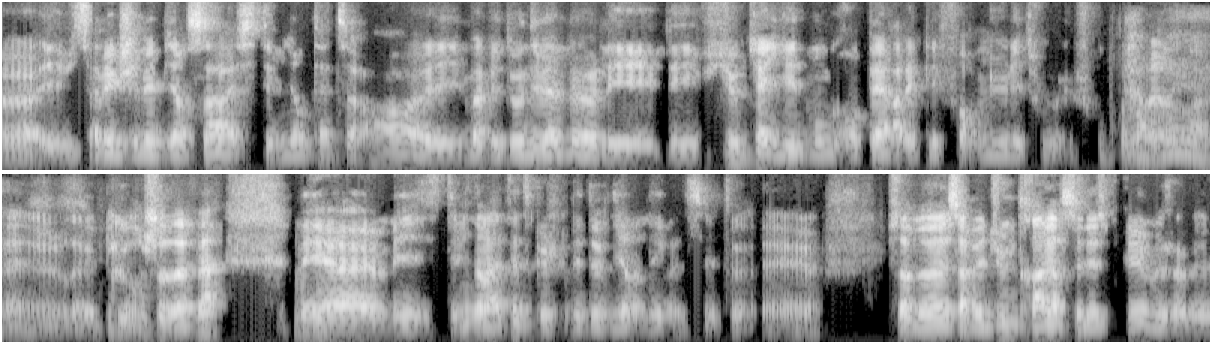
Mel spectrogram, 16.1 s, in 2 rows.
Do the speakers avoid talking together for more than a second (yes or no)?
no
